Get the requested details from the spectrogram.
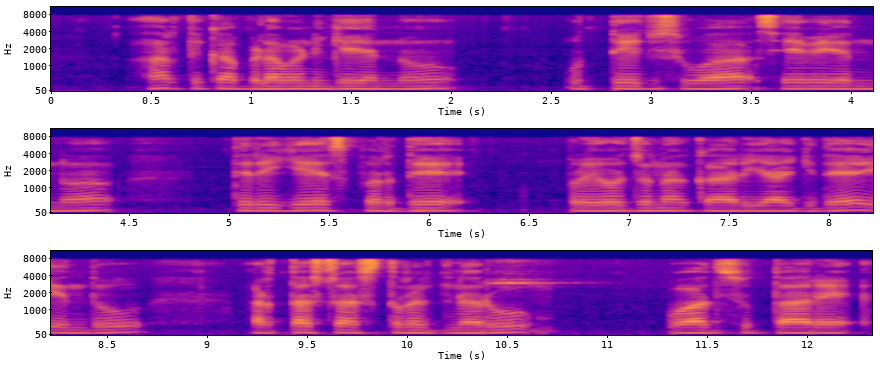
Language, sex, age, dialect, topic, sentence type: Kannada, male, 18-24, Mysore Kannada, banking, statement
